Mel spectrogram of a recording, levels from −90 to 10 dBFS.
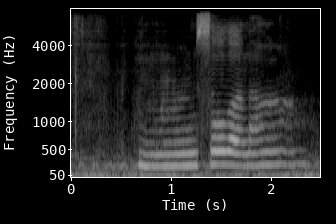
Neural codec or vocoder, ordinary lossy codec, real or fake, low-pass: codec, 24 kHz, 3 kbps, HILCodec; none; fake; 7.2 kHz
